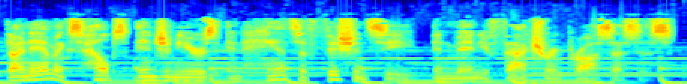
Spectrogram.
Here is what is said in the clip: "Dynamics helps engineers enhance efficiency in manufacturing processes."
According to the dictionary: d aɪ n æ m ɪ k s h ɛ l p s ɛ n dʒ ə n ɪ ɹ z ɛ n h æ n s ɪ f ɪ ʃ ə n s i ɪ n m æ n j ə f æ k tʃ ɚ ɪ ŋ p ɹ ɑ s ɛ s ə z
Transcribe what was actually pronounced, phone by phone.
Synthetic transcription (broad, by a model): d aɪ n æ m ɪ k s h ɛ l p s ɛ n dʒ ə n ɪ ɹ z ɛ n h æ n s ɪ f ɪ ʃ ə n s i ɪ n m æ n j ə f æ k tʃ ɚ ɪ ŋ p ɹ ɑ s ɛ s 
